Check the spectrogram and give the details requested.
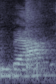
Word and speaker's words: Bath: In fact, we're going to Bath, England, which they pronounce Bath.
